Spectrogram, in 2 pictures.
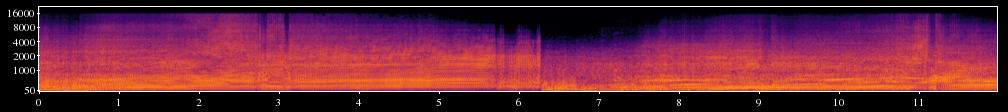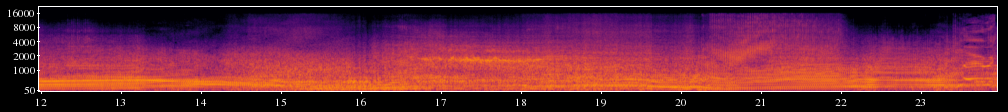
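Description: Several muscle cars, among them a Chevrolet Camaro and a Dodge Charger, accelerating hard past one after another, each engine revving up through its gears and then falling away as it goes by.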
